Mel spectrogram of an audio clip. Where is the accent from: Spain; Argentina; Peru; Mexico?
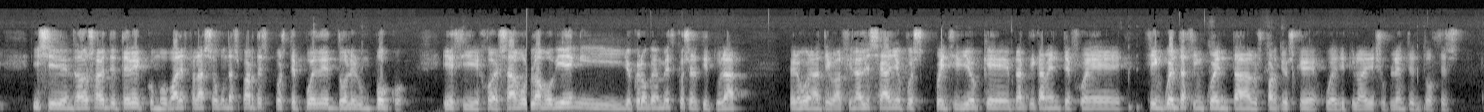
Spain; Cabezón de la Sal, Cantabria; estoy allí en mi pueblo, en Cabezón de la Sal, estoy allí censado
